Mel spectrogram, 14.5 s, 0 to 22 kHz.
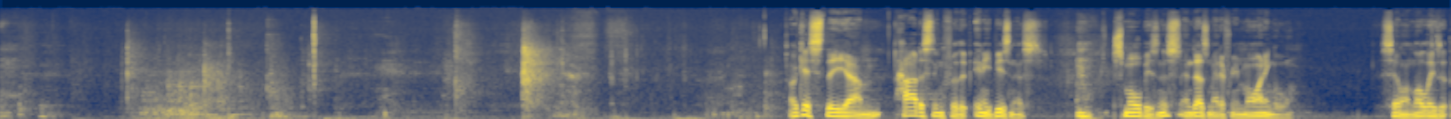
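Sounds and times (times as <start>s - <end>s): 
shuffling: 0.0s - 8.9s
door shutting: 1.2s - 3.8s
speech: 7.9s - 13.0s, 13.8s - 14.5s.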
